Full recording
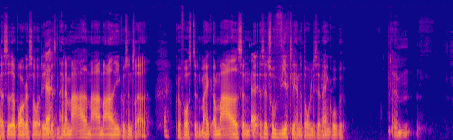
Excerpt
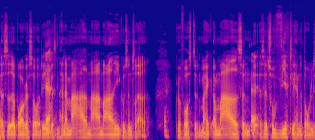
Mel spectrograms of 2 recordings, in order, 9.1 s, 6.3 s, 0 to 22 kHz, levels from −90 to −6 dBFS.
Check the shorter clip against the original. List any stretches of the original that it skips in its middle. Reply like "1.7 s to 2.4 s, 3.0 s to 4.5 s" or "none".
none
